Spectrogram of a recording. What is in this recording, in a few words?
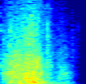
movement step; smite; odin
